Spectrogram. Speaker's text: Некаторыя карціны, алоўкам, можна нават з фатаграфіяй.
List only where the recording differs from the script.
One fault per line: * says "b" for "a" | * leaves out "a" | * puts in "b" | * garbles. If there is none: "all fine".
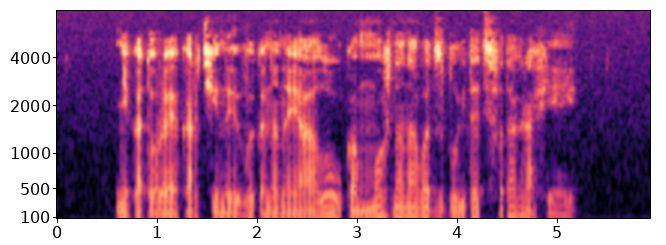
* puts in "выкананыя"
* puts in "зблытаць"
